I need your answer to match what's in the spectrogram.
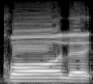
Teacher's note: قال اس میں حرف قاف موٹا ہے، ساتھ الف بھی موٹا ہے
